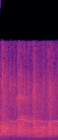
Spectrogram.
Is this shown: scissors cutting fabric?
no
